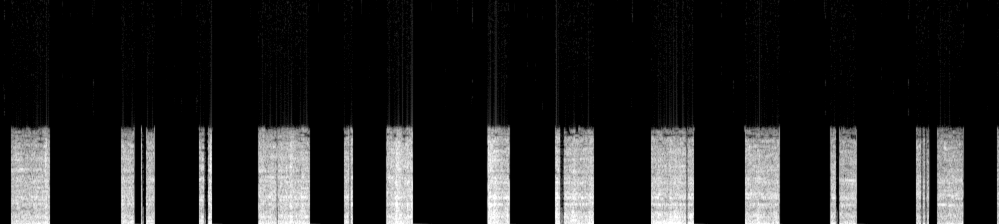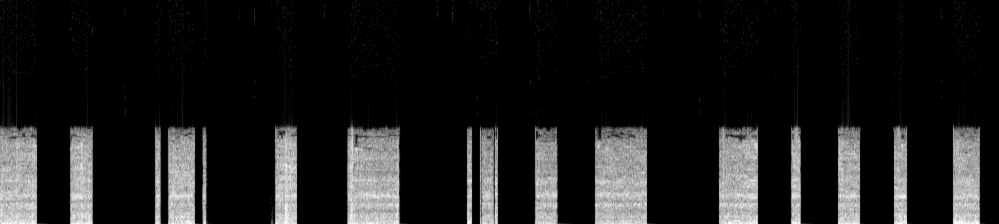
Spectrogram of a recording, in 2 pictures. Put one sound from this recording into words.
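A freight train rumbles and clatters past.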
